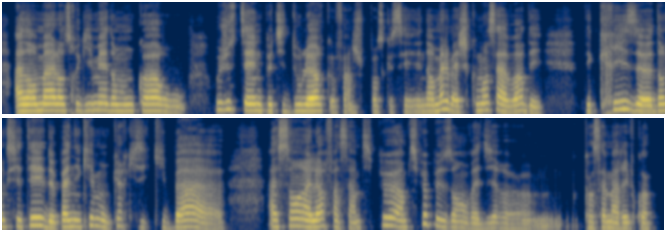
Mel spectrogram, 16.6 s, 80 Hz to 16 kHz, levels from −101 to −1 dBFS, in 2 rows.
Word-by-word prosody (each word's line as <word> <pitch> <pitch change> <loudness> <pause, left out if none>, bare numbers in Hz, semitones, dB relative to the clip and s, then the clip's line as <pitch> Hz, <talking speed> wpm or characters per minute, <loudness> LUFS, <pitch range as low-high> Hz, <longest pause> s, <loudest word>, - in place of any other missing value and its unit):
«anormal» 205 +2 +6
entre 210 +1 0
guillemets 215 +2 -1
dans 210 0 +1
mon 205 0 -1
corps 205 -2 +2
ou 175 -1 -9 0.4
ou 235 - -2
juste 245 +1 -5
tu 225 - +4
sais 215 - +7
une 210 -1 +1
petite 200 -2 -5
douleur 205 +1 +6
que - - -10
enfin, 180 +2 -10
je 160 - -14
pense 185 -1 -9
que 180 - -19
c'est 180 0 -9
normal, 195 +7 +1
bah, 185 -6 0
je 180 - -6
commence 225 +2 -2
à 205 - +4
avoir 190 +4 +1
des 165 -4 -6 0.5
des 195 -1 -5
crises, 240 0 0
heu, 190 -1 +6
d'anxiété 215 +4 +1
et 240 - 0
de 190 -2 +1
paniquer. 210 +5 0
Mon 205 -6 -3
coeur 230 +4 -9
qui 190 -3 -16
se 175 - -21
qui 190 - -15
bat 195 -2 -1
à - - -15 0.5
à 210 - -2
100 230 +3 0
à 210 -3 +3
l'heure. 210 +3 +4
Enfin, 215 -3 -8
c'est 180 +1 -11
un 170 - -7
petit 185 -1 -17
peu, 250 -2 0
un 205 -2 -1
petit 200 +1 -12
peu 295 -1 -4
pesant, 195 -7 -5
on - - -9
va 160 -1 -5
dire, 165 +2 -9
heu, 155 - -12 0.6
quand 180 -1 -8
ça 185 +2 -5
m'arrive 175 -1 -3
quoi. 160 -2 -7
200 Hz, 225 wpm, -24 LUFS, 180-215 Hz, 0.6 s, sais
